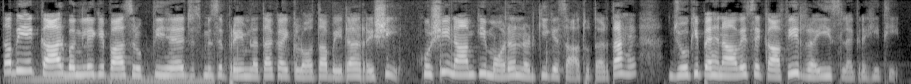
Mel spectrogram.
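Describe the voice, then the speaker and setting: A woman reading scripted narration for an animated moral story. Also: medium pitch, moderate pace.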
